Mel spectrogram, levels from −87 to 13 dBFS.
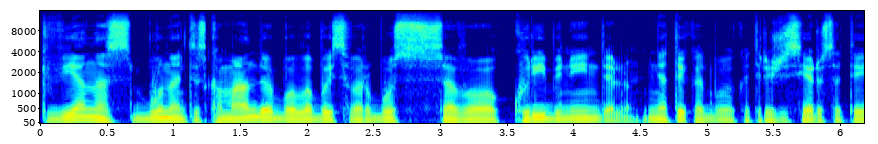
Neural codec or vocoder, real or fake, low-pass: none; real; 14.4 kHz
